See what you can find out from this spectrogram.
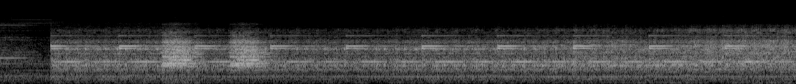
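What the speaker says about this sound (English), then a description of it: "Now the switcher is pushing these 3 cars onto track 2 and connecting to the rest of the train" A model railroad switcher locomotive pushes three freight cars along a track in a yard, giving a steady close motor whine and tonal hum with rolling clatter and a sudden start, and no voices.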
